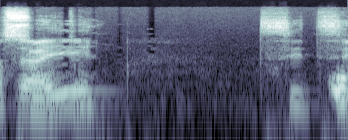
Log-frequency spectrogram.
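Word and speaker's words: ציצית: Tzitzit. Tzitzit. Em hebraico você pronuncia Deixa tzitzit.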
